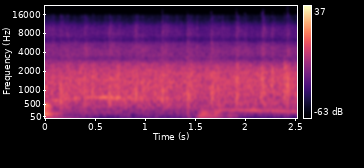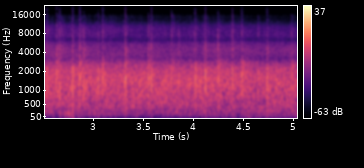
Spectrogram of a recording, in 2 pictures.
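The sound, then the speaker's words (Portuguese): An audience at a church service claps steadily and loudly for several seconds after a child is presented and blessed, a dense, continuous patter of many hands with a few sharper individual claps standing out, and faint voices underneath. “Dê uma aplauso ao Senhor”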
